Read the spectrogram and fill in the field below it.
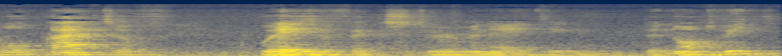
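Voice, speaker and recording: Over noticeable background noise and audible room echo, a man talks at a medium pitch and a fairly slow pace. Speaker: aroma lab presenter. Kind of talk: presentation.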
